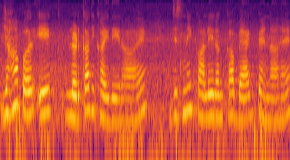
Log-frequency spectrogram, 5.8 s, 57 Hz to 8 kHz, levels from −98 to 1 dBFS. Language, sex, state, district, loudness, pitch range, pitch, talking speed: Hindi, female, Punjab, Pathankot, -17 LUFS, 205-250 Hz, 225 Hz, 155 wpm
